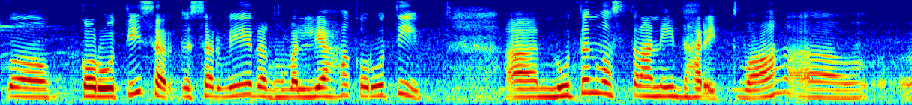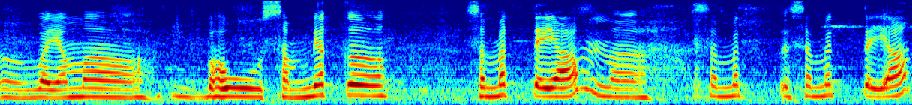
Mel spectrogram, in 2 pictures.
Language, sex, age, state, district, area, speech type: Sanskrit, female, 45-60, Maharashtra, Nagpur, urban, spontaneous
